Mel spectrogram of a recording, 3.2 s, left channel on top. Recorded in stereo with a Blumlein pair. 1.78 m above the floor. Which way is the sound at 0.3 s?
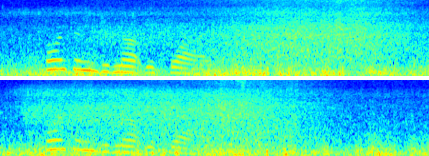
10° left.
